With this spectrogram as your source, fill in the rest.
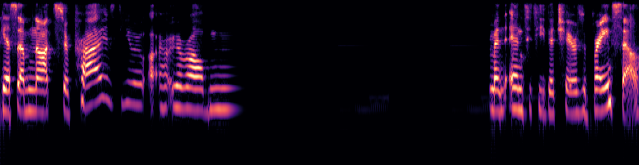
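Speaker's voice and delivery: snooty, haughty, nasty and mean. Narrating a girl turning petty toward the Tinsleys and Axel, haughty and mean. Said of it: "in a very kind of haughty and very mean sort of way".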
